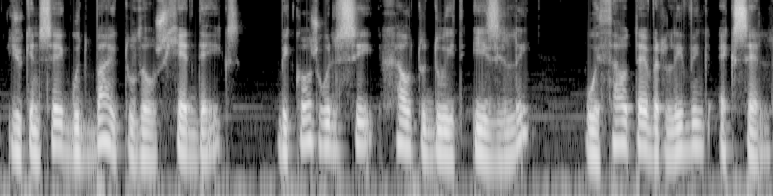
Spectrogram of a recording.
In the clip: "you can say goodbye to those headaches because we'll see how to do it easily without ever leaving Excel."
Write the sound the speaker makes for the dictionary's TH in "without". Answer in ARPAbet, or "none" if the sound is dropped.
TH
